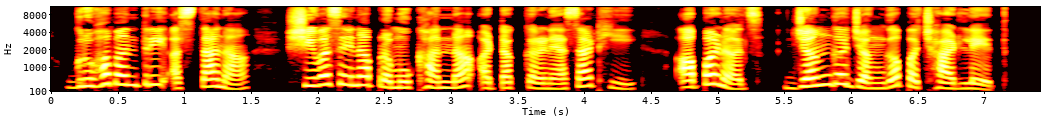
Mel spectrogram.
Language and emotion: Marathi, neutral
